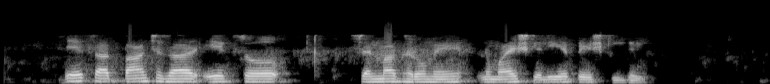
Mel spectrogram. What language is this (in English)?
Urdu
